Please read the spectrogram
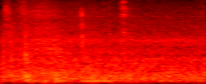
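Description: Faint handling of paper cut-outs: a few light ticks and soft rustles as the pieces are moved and laid on a paper journal page.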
